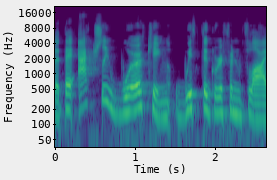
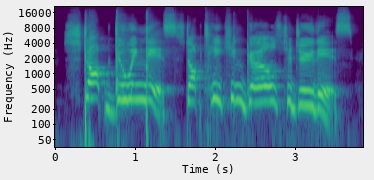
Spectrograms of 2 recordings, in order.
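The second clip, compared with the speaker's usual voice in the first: high, loud, slow pleading rant; slow exasperated outburst; 7 semitones higher, 3 dB louder, slower than usual. Real, not acted. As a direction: beg the readers to stop, drawn out. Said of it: "rant over".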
